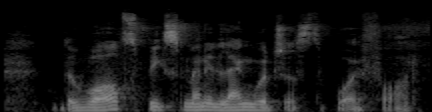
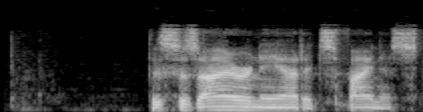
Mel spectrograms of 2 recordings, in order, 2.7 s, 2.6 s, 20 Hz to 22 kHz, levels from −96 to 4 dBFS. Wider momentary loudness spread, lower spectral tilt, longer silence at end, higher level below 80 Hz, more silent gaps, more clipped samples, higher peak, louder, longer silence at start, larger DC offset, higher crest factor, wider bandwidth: first, 12 LU vs 6 LU; about the same, -4 dB/octave vs -3.5 dB/octave; about the same, 0 s vs 0.05 s; second, -80 dBFS vs -60 dBFS; neither; neither; second, -30 dBFS vs -2 dBFS; second, -48 LUFS vs -17 LUFS; second, 0.05 s vs 0.95 s; neither; about the same, 18 dB vs 18 dB; first, 15.5 kHz vs 9.2 kHz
